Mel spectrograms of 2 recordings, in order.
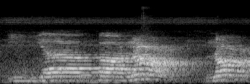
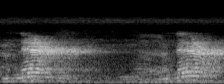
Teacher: Menebalkan huruf nun pada iyaka na'budu akibat pengaruh huruf kaf sebelumnya yang sudah dibawa tebal.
